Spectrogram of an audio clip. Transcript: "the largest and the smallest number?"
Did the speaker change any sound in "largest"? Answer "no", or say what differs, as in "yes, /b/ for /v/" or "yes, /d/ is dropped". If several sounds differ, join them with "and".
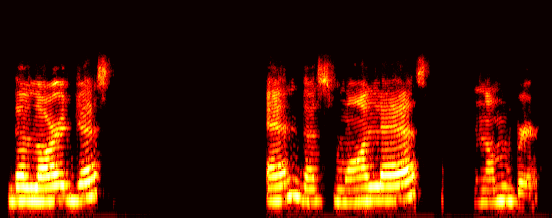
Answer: no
